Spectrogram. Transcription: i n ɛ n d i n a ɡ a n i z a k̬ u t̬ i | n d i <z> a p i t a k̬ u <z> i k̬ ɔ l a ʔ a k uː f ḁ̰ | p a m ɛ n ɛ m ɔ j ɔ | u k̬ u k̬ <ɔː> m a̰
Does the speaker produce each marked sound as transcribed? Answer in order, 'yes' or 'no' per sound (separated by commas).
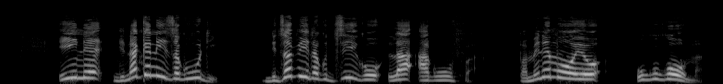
no, no, yes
